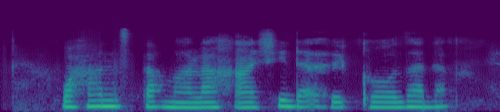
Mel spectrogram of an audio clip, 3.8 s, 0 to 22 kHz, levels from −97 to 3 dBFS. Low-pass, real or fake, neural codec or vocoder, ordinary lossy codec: none; fake; codec, 16 kHz, 1 kbps, X-Codec, WavLM features, trained on Multilingual LibriSpeech; none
